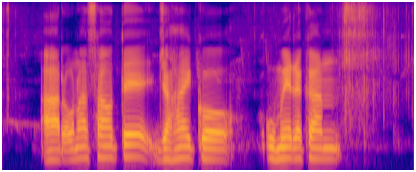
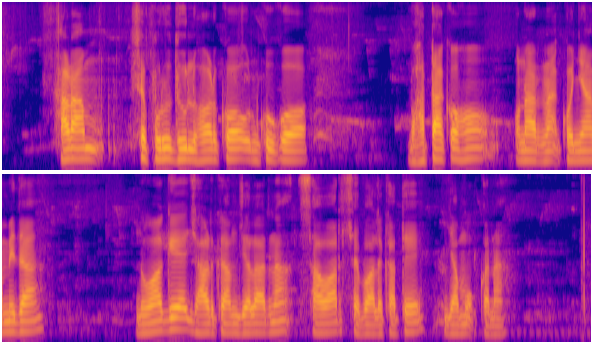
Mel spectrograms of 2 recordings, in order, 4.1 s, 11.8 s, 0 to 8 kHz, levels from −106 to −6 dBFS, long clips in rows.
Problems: none marked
